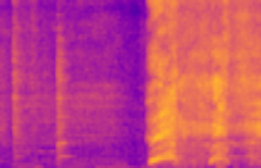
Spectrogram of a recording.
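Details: Sneeze recorded on holiday near a dishwasher, just after eating; the sneezer suspects something eaten. A few soft sounds, then a single sudden loud burst with a voiced cry.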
